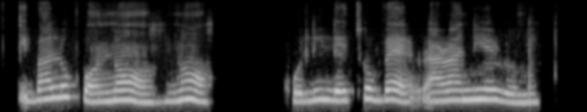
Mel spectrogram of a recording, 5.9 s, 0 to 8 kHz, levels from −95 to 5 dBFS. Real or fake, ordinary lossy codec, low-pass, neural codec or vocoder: real; none; none; none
